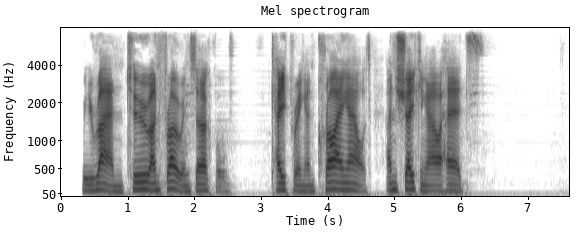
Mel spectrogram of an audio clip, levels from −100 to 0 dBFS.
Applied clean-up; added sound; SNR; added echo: neural mask model DeepFilterNet 3.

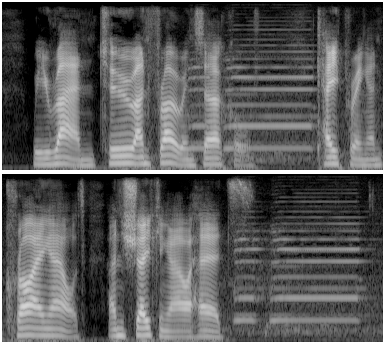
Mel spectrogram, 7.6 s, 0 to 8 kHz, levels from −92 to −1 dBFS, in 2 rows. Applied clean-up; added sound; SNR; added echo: none; Traffic noise, roadway noise / Vehicle horn, car horn, honking; 18 dB; none.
